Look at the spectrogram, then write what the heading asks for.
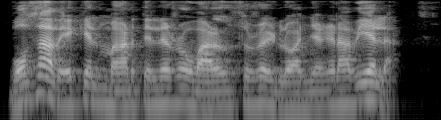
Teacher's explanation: So the S has been deleted. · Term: elision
